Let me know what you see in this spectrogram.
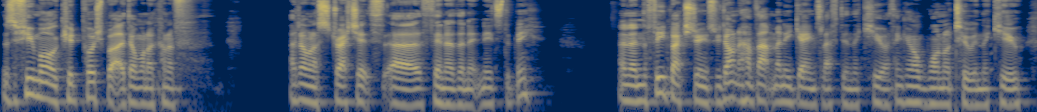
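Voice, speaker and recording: A man from the UK, a game developer, chatting casually on a livestream, thinking aloud with halting restarts and sounding tired. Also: mid-range voice, fairly bright tone. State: tired, yawning.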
